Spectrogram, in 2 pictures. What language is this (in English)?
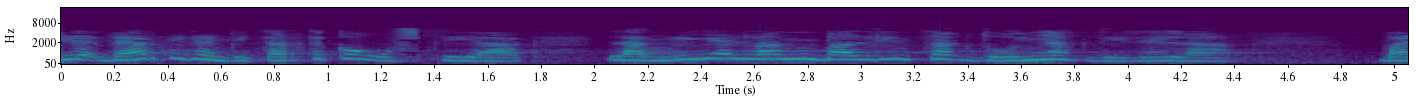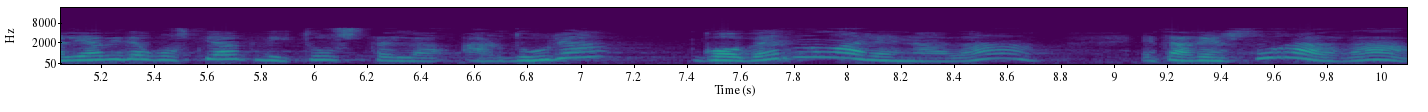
Basque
